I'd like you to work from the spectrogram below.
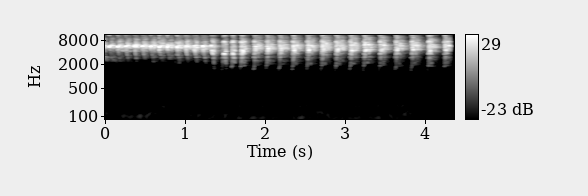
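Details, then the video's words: Lovebird ngekek, the long chatter prized in song contests: a fast unbroken string of high, buzzy chirps, steady for the first second and a half, then breaking into distinct pulses about six per second. "Love bird ngekek panjang juara full isian"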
